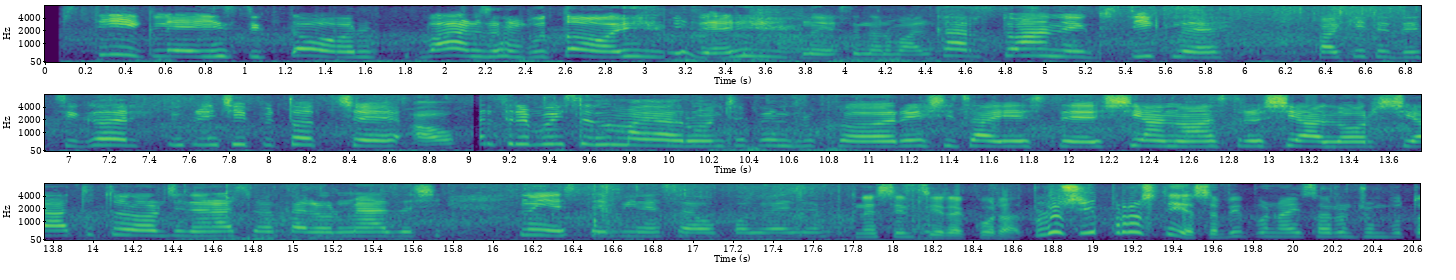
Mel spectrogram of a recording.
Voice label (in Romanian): vox copii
